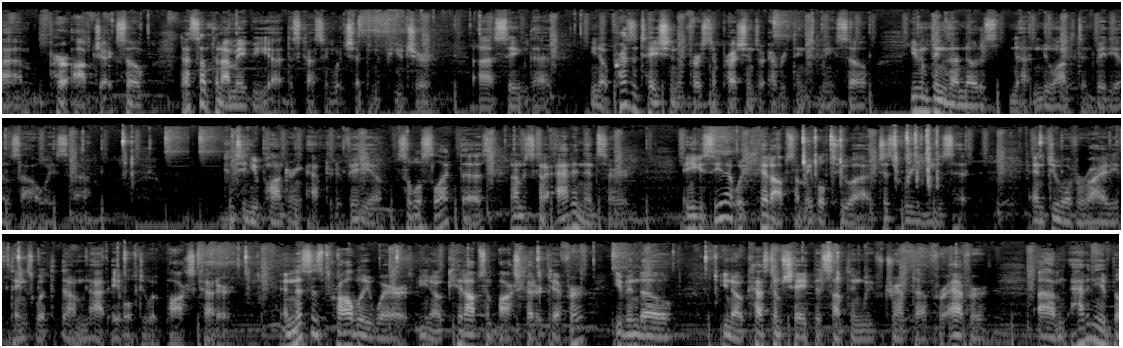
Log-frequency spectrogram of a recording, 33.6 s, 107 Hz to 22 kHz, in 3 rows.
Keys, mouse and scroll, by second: 0.9-1.8 middle click, 1.6 click, 6.2-7.2 middle click, 7.4-7.9 scroll up 1, 7.9-8.5 middle click, 9.0 scroll down 1, 9.3 middle click, 12.0 click, 12.6 h, 13.0-13.6 middle drag, 15.3 click, 20.3 r, 21.5 scroll up 1, 21.7 s, 22.5 click, 22.7 g, 23.5 click, 23.7 s, 24.8 click, 24.9 g, 25.6 click, 25.8 s, 26.3 click, 26.5 g, 27.1 click, 27.9 s, 28.3 click, 28.7-29.3 middle click, 29.5 g, 30.0-30.4 scroll down 1, 30.4 right click, 30.8 h, 31.1 scroll down 1, 31.3-32.2 middle drag.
